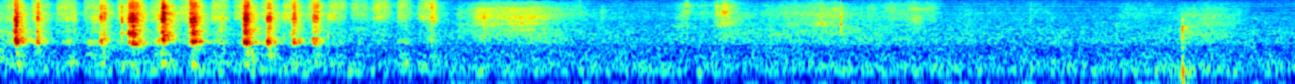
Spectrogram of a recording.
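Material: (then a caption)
Coated paper. A wooden scratch stylus scratches away the black layer of a black-coated scratch-art page in a spiral book on a table with short strokes. Twelve quick, bright, raspy scratches come in a fast burst over the first second and a half, then fade into a long stretch of soft, faint scraping. A single light tick sounds near the end.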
